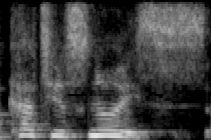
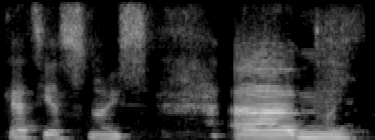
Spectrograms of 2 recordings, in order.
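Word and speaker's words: Katja Snoeijs: watching the Everton match, and the commentator's like, Katja's nice. And Georgie went, is he saying that's nice? And I'm like, no. Her name is Katja Snois.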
